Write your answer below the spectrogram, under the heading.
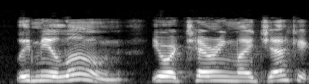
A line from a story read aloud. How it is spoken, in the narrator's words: cried the unhappy victim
